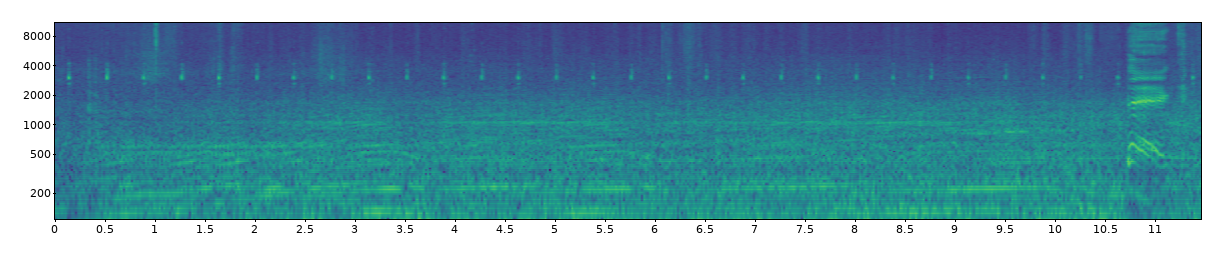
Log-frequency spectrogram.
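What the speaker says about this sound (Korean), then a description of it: "짧게라도 급가속을 한번 해보도록 하겠습니다. 사륜의 레이싱 모드" A Chevrolet Trailblazer accelerating hard in AWD racing mode gives a steady, loud engine drone and road rumble that holds throughout, heard from inside the cabin.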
